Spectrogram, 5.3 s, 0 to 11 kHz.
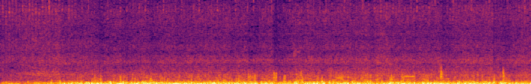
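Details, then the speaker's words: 2018 Kia Carnival van: AC condenser fan, which was not running, is wired directly to the battery through its relay and spins up with a steady low whooshing hum and even airflow, no rattle. The AC panel signal to the auto fan relays is missing; fuses and relay current are fine. "आप देख सकते हैं ये AC का fan है और वो चल रहा नहीं है, पहले साउंड आ रहा था। अब मैं इधर बैटरी पे वायर लगाऊंगा और आप साउंड फिर सुनिएगा, फ़ैन चालू होगा।"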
